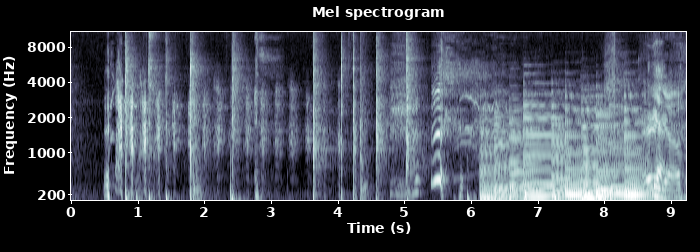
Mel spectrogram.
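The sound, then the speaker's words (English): About a dozen sharp hand claps land deliberately off time, at uneven, off-beat intervals, some quick and some spaced apart, before loud sustained musical tones take over for the final few seconds. “And I usually what I do is I try to make eye contact with him, and then I clap all off time.”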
